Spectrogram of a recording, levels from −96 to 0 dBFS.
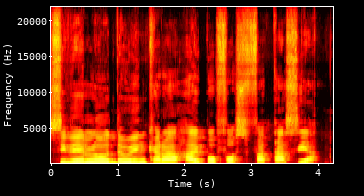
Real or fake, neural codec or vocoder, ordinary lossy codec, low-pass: real; none; none; none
